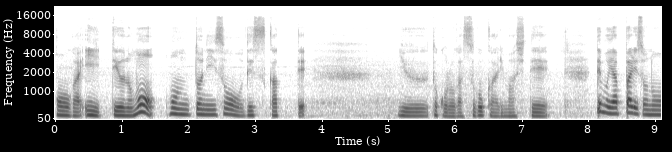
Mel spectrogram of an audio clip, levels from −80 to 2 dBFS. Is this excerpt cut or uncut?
uncut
